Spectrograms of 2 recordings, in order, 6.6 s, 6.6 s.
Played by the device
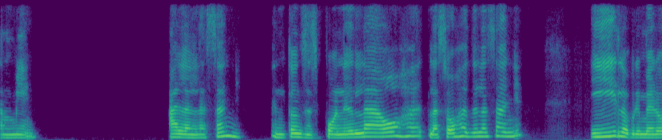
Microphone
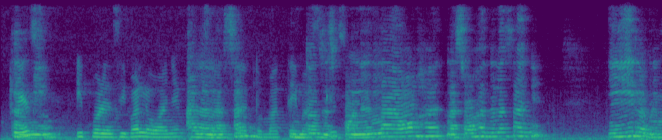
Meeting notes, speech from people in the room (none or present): present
